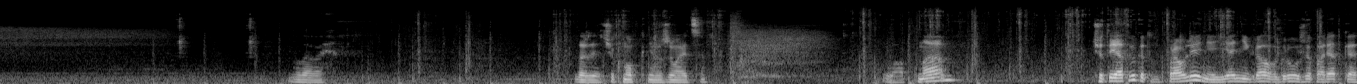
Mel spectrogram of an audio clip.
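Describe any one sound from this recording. Heavy armored footsteps clank on a stone floor.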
